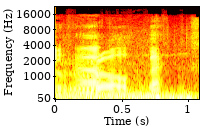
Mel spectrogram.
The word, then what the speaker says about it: Roope: I commentated on Rupe in the Prodigy Racing League, and I think he Americanized the pronunciation enough for Brian Till and myself so that we felt comfortable saying it. So he is Rupe. He is Rupe to me.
